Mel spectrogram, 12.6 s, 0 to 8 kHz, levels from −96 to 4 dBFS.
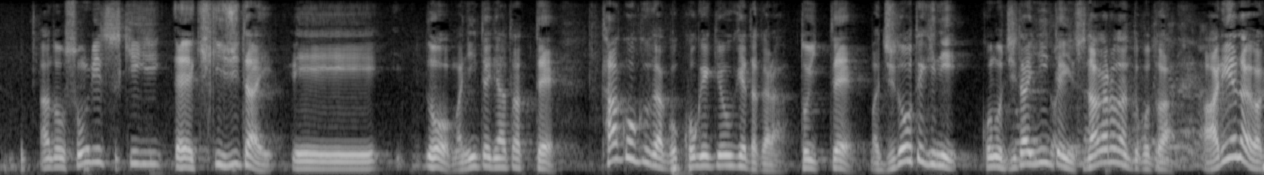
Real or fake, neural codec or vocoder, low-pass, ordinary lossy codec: real; none; none; none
